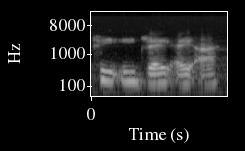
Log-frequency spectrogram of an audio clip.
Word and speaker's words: Tejai: It's Tejai, and a lot of people pronounce it different ways, which is totally fine.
